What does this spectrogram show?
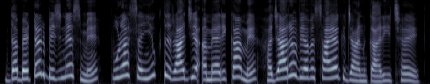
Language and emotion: Maithili, neutral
